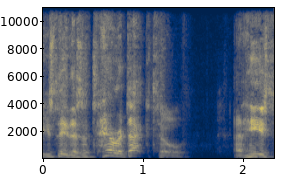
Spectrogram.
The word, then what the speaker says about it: pterodactyl: to spell pterodactyl it actually starts with the letter P. It's P T E. Here we go. I'll show you the joke. Why can't you hear a pterodactyl in the bathroom? Because the P is silent.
